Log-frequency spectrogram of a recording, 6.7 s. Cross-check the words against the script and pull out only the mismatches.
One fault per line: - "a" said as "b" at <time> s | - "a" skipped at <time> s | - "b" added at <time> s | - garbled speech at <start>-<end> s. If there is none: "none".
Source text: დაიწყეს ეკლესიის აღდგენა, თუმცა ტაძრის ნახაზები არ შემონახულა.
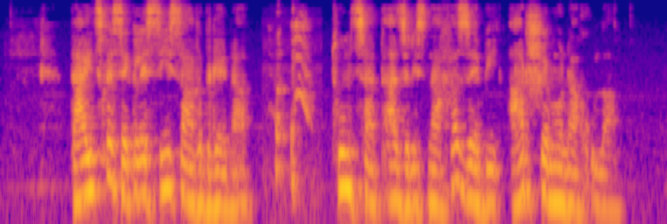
none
